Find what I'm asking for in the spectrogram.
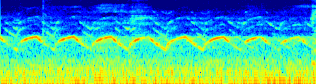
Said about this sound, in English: Look, ambulance is stuck in traffic and people are not moving.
